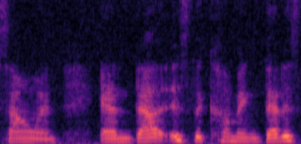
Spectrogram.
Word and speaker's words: Samhain: from now until Samhain, October 31st, which some call Day of the Dead or Halloween, but it's it looks like Samhain, but it's pronounced Samhain.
